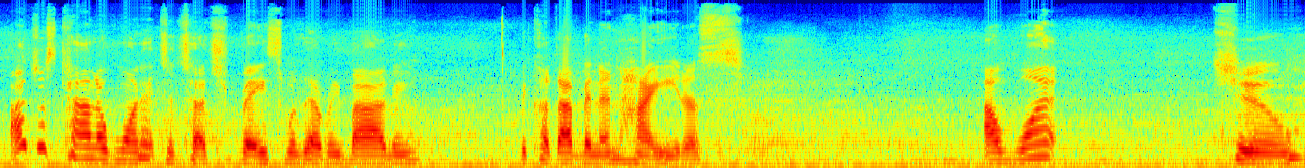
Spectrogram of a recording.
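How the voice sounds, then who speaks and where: A woman's voice: a little high, slight background noise, rough recording. A middle-aged woman talking casually to her viewers in a rambling vlog, full of fillers and repeats. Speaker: vlogger.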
